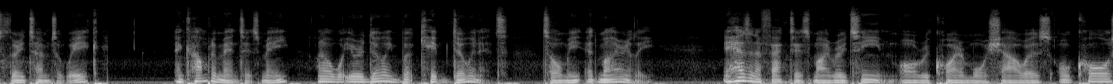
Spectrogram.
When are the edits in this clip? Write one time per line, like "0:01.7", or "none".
0:03.2
0:05.4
